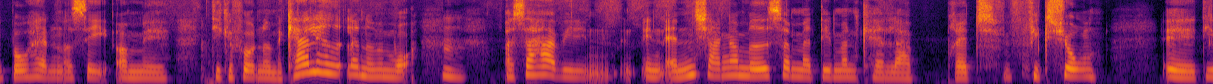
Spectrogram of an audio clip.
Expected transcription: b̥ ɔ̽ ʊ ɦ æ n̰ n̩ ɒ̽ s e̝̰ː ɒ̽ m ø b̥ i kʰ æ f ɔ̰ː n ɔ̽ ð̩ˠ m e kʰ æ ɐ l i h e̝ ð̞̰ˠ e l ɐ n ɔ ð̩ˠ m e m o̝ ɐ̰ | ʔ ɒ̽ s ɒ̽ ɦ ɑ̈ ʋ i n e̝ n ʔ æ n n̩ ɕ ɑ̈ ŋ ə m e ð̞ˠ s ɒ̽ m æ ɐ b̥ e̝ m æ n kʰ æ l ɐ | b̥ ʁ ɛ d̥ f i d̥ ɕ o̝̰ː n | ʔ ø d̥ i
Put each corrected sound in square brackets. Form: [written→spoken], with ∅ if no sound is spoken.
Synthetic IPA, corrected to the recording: b̥ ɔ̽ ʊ ɦ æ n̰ n̩ ɒ̽ s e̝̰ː ɒ̽ m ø [b̥→d̥] i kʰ æ f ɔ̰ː n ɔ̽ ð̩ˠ m e kʰ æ ɐ l i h e̝ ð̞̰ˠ e l ɐ n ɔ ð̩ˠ m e m o̝ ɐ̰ | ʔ ɒ̽ s ɒ̽ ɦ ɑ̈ ʋ i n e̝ n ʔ æ n n̩ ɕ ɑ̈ ŋ [ə→ɐ] m e ð̞ˠ s ɒ̽ m æ ɐ [b̥→d̥] e̝ m æ n kʰ æ l ɐ | b̥ ʁ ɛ d̥ f i [d̥→ɡ̥] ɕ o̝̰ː n | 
